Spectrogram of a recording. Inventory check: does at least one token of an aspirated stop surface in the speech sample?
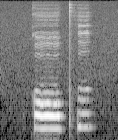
yes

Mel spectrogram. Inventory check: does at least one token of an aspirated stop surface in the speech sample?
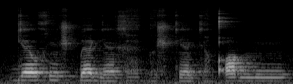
no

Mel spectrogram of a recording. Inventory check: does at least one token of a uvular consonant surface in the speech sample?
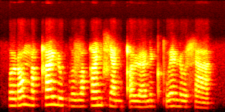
yes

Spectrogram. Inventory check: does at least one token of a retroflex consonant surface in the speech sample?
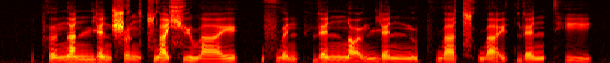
yes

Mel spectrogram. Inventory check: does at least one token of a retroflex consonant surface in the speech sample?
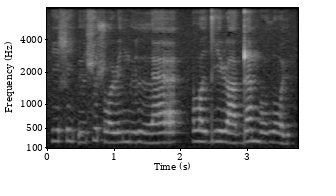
yes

